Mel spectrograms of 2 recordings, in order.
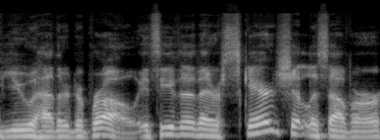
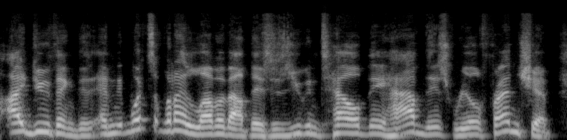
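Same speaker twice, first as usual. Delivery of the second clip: ordinary talk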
